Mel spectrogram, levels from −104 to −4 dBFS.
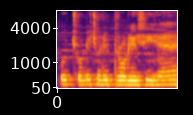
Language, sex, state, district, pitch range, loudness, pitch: Hindi, male, Uttar Pradesh, Shamli, 165-175 Hz, -12 LUFS, 170 Hz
